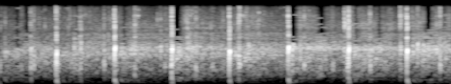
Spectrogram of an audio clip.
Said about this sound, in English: Amen. Let's give the Lord a hand clap of praise today.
